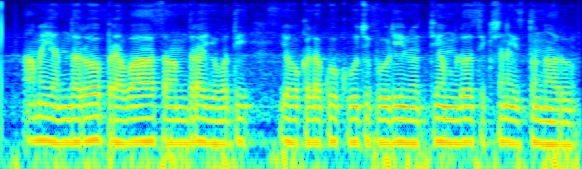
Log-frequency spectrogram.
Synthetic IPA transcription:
a̰mejɐnd̪ɐɾoːpɾɐʋaːsaːnd̪ɾɐjuʋɐt̪i | juʋɐkɐlɐkukuːt͡ʃupuːɽimɾut̪jɐmlo̞ːʃikʂɐnɐist̪unːaːɾu

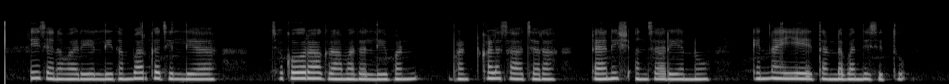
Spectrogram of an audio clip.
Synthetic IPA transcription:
id͡ʒɐnɐʋɐɾijɐlːid̪ɐmbaːɾɡɐd͡ʒilːɛjɐ | t͡ʃɐkoːɾaːɡɾaːmɐd̪ɐlːi | bɐɳʈkɐɭɐsaːt͡ʃɐɾɐ | ɖaːniʂɐnt͡ʃaːɾijɐnːu | enːɐjeːt̪ɐɳɖɐbɐnd̪isit̪ːu

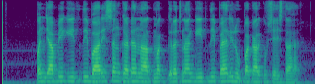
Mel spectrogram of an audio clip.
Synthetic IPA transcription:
pəɲd͡ʒaːbiːɡiːt̪d̪iːbaːɾiːsəŋkəʈənaːt̪məkɾət͡ʃnaːɡiːt̪d̪iːpɛːɦliːɾuːpãːkəɾkʋɪʃeːʃt̪aːɦɛ̰ː

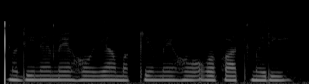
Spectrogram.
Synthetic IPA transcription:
mɐd̪iːnemẽɦojamɐkːemẽɦoʋɐfaːt̪meːɾiː

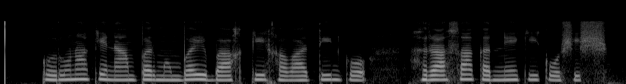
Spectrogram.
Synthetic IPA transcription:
koːɾoːnakenaːmpɐɾmʊ̃mbəibaːxkixɐʋaːt̪iːnko | hɾaːsakɐɾnekikoːʃɪʃ

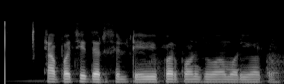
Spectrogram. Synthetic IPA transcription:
japət͡ɕʰid̪əɾselʈiʋipəɾpəɳd͡ʑʱoʋaməɭijoɦot̪o

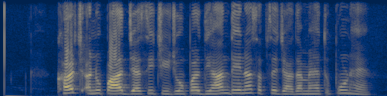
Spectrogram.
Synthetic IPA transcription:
kʰɐɾt͡ʃənʊpaːt̪̚d͡ʒɛːsit͡ʃiːd͡ʒõpɐɾd̪ʱjaːnd̪eːnasɐbsezjaːd̪amɛɦət̪ʋəpuːɾɳɦɛː

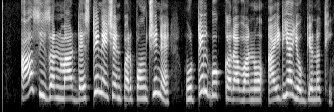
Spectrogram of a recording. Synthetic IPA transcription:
asizənmãɖesʈineʃənpəɾpəɦɔ̃t͡ʃine | ɦoʈelbukːəɾaʋːanoaiɖijajoɡjənət̪ʰi

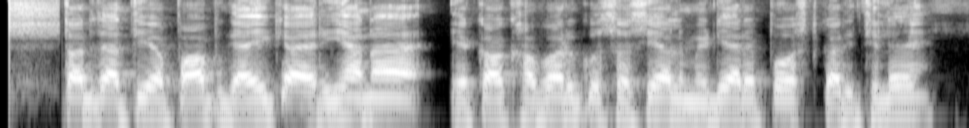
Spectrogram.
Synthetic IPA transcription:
t̪əɾd͡ʒat̪ijɔpɔpɡaikaɾiɦanaekɔkʰəbəɾk̬usosijəlmiɖijaɾeposʈkʌɾit̪ʰile

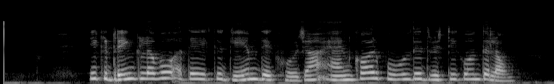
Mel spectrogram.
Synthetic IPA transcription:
ɪkɖɾɪŋkləʋoːət̪eːɪkɡeːmd̪eːkʰoːd͡ʒãːʔɛ̃ːnkɔːɾpuːld̪iːd̪ɾɪʃʈiːkoːnt̪eːlaːoː

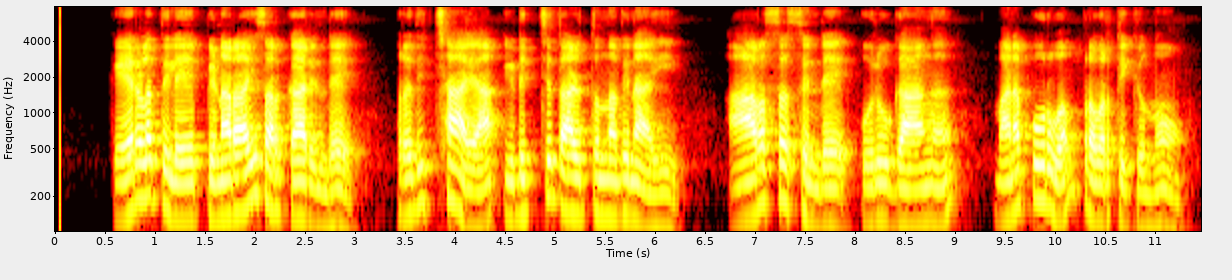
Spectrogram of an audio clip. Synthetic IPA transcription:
ke̞ːɾɐɭɐt̪ːile̞piɳɐraːjisɐrkaːɾinde̞ | prɐðit͡ɕʰːaːjɐiɽit͡ɕːɨt̪aːɻt̪ːunːɐðinaːji | aːresesinde̞o̞ɾuɡaːŋːɨ | mɐnɐpːuːrʋɐmprɐʋɐrt̪ikʲːunːu

